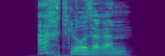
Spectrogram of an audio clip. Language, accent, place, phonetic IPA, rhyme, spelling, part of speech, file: German, Germany, Berlin, [ˈaxtloːzəʁəm], -axtloːzəʁəm, achtloserem, adjective, De-achtloserem.ogg
- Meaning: strong dative masculine/neuter singular comparative degree of achtlos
